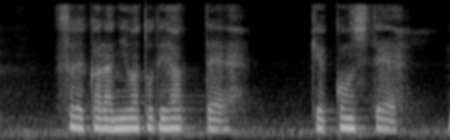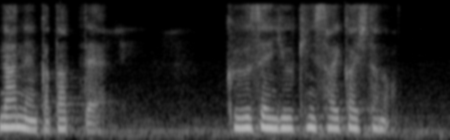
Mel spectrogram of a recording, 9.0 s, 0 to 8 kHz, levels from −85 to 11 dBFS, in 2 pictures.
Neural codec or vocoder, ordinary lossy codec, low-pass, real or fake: codec, 16 kHz in and 24 kHz out, 1 kbps, XY-Tokenizer; AAC, 32 kbps; 7.2 kHz; fake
